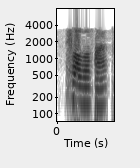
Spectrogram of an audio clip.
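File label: Police Patrol (Dispatch)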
